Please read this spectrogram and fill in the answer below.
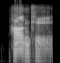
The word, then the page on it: honky: British English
